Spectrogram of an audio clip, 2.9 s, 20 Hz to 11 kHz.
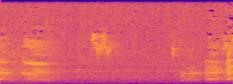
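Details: Harsh chattering bursts from a White-vented myna, Ubon Ratchathani, Thailand, 9 March 2022: a rough grating phrase, a quieter gap with thin high squeaks, then another loud raspy outburst at the end.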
